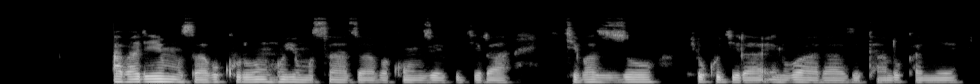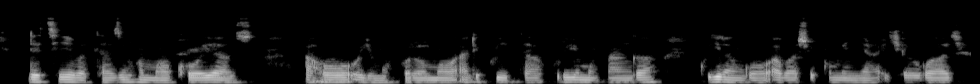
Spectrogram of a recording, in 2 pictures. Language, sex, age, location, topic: Kinyarwanda, male, 18-24, Kigali, health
